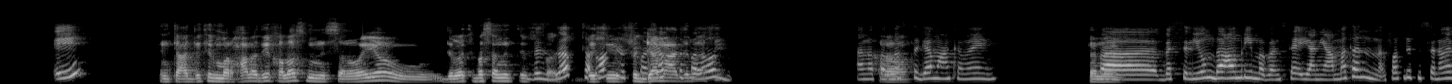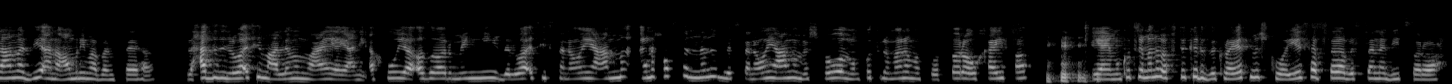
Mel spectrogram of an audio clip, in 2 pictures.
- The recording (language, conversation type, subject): Arabic, unstructured, هل بتعتقد إن الضغط على الطلبة بيأثر على مستقبلهم؟
- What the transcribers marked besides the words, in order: laugh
